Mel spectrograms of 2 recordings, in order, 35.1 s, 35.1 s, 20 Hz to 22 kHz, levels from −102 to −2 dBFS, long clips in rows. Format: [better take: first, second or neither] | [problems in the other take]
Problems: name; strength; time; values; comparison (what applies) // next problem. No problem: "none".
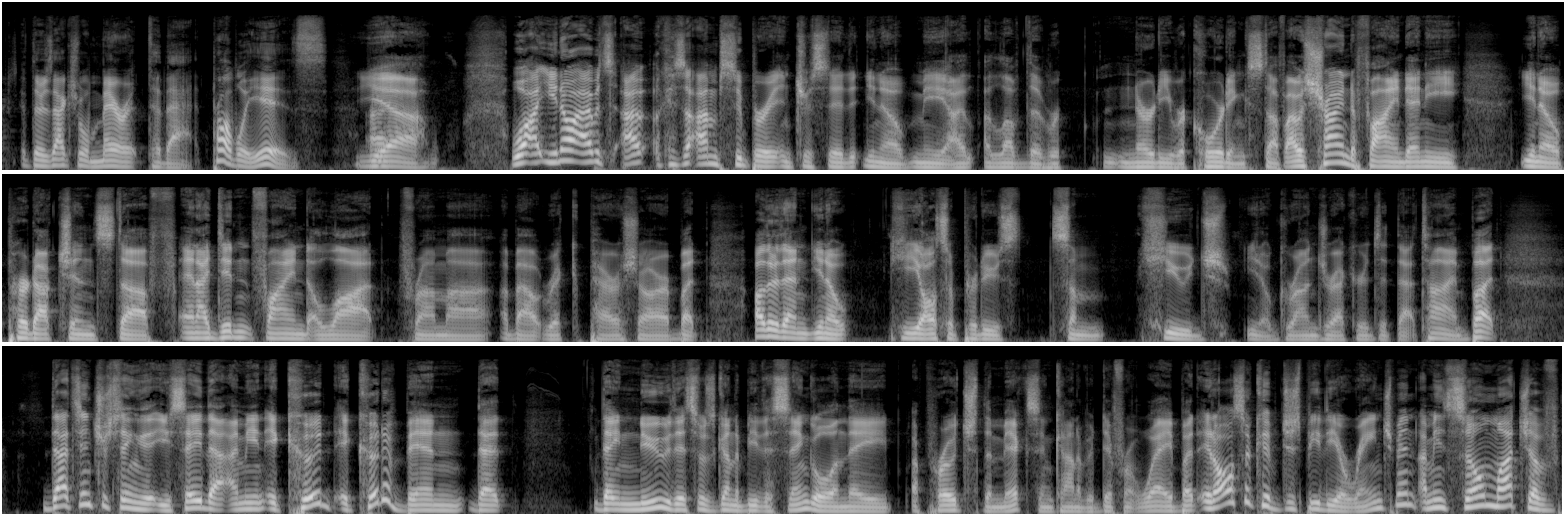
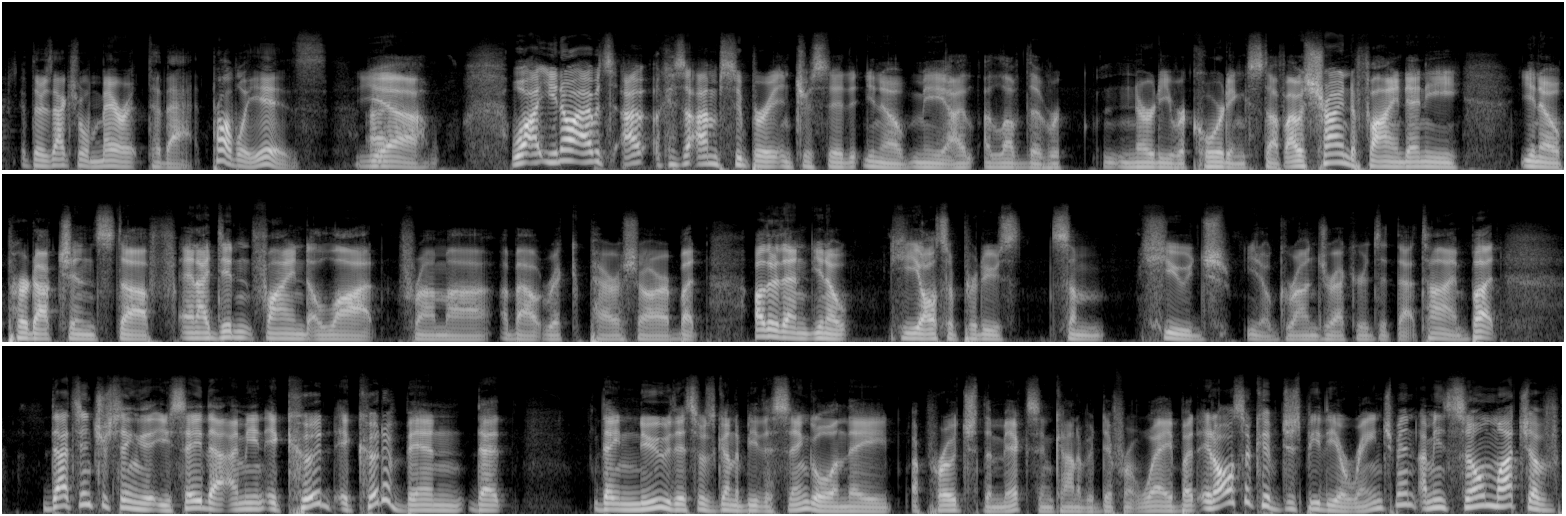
first | muffled; very slightly; fading above 5 kHz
